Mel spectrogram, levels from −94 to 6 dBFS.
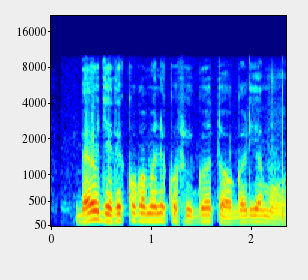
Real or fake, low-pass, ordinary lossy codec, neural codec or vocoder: real; 9.9 kHz; none; none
